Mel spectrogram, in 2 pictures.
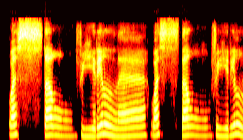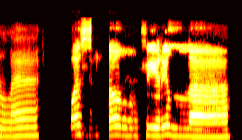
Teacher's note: Ghain dengan sin ini sama-sama mengalir suara sempurna rokhawah ya. Cuman bedanya kalau sin kan tipis ya. Kalau ghain tebal.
